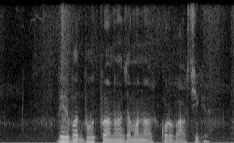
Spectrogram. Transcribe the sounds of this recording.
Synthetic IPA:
bʱiɾbɔd̪bʱut̪puɾanad͡ʑamanaɾkoɾba̰ɾt͡ɕʰike

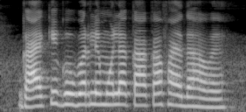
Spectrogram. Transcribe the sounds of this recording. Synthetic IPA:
ɡaːjkiɡoːbəɾlemolakaːkafʰaːjd̪aɦɐʋɛː

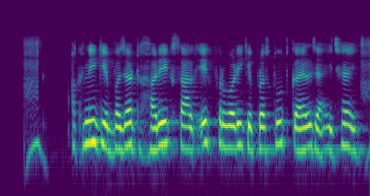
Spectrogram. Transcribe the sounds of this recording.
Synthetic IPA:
əkʰnekebəd͡ʒəʈɦəɾeksalek̚pʰəɾʋəɾikepɾəst̪ut̪kəeld͡ʒaet͡ʃʰɛ

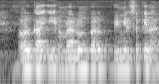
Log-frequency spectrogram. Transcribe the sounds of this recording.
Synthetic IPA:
ɔːɾkaʔiɦəmɾalonpəɾbʱimilsəkela̰

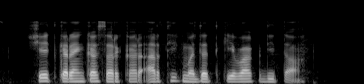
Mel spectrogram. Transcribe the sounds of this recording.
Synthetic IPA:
ʃeːt̪kəɾãŋkasɐɾkaːɾa̰ːɾt̪ʰɪkməd̪ət̪keʋaːkd̪it̪a̰

